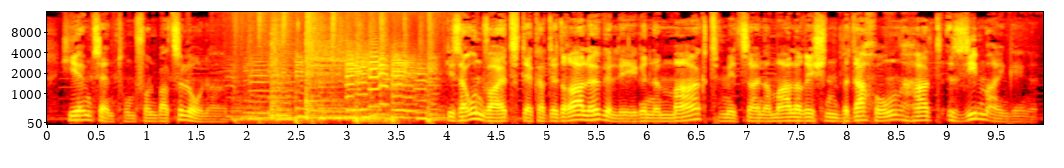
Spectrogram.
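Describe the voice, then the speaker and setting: A man with a medium-pitched, dark-toned voice presents a scripted radio news commentary, reading out press reports in a measured, explanatory manner.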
